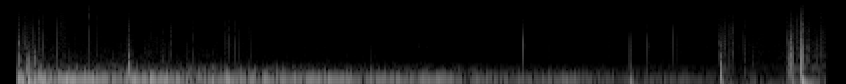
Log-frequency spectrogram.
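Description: Intro sound effect: a low electrical hum that starts abruptly and fades away over a few seconds, with scattered crackles and clicks like an old film, ending in a short burst of clicking glitch noise.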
